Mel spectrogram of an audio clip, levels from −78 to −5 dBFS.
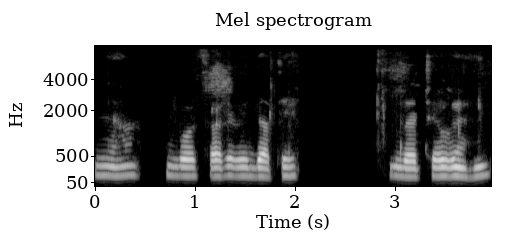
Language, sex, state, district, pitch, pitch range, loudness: Hindi, male, Jharkhand, Jamtara, 145 Hz, 140-150 Hz, -26 LUFS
